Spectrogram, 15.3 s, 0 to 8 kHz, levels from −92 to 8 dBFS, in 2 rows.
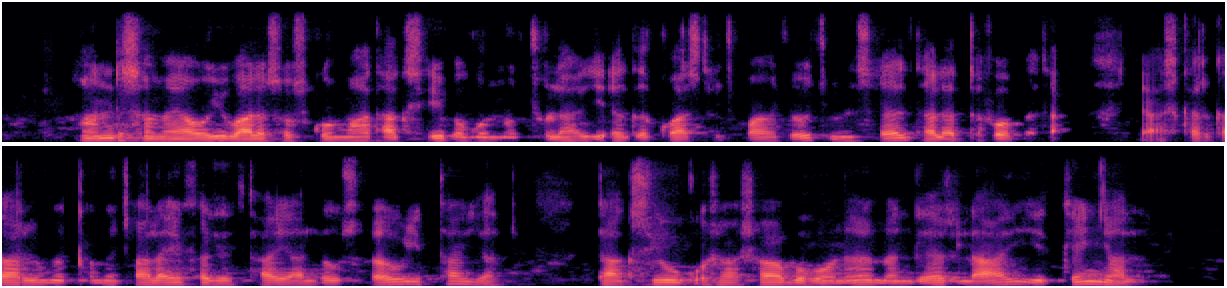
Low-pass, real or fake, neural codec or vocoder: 7.2 kHz; fake; codec, 44.1 kHz, 7.8 kbps, DAC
